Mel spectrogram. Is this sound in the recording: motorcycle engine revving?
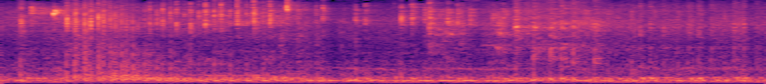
yes

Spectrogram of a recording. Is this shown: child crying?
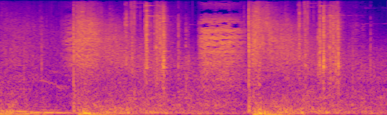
no

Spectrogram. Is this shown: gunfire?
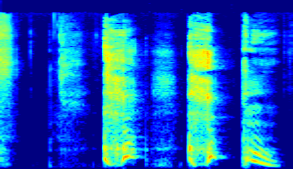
no

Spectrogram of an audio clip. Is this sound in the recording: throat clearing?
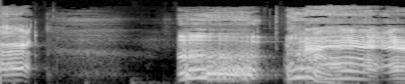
yes

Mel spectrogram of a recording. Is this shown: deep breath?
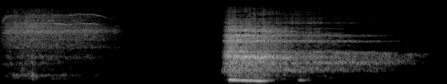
yes

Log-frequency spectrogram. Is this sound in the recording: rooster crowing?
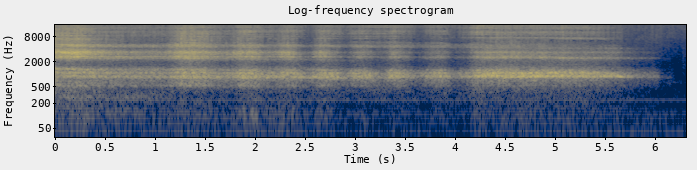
no

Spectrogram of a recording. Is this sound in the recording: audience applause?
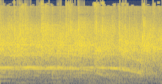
yes

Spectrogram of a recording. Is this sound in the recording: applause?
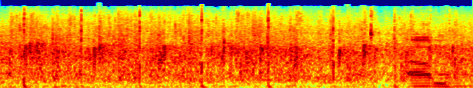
yes

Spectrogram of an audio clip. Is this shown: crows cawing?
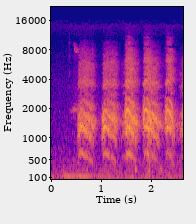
yes

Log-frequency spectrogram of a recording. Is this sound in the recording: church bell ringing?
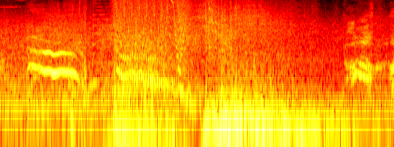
no

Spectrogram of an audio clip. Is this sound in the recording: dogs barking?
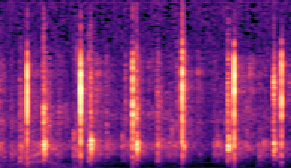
no

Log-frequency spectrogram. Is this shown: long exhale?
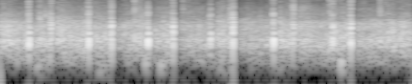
no

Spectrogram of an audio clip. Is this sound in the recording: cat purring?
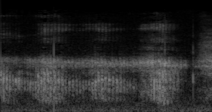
yes

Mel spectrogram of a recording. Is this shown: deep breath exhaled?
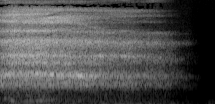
yes

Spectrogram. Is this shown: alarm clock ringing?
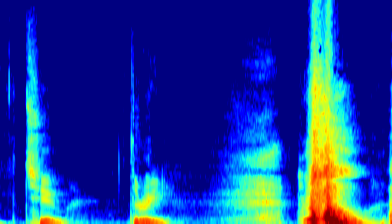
no

